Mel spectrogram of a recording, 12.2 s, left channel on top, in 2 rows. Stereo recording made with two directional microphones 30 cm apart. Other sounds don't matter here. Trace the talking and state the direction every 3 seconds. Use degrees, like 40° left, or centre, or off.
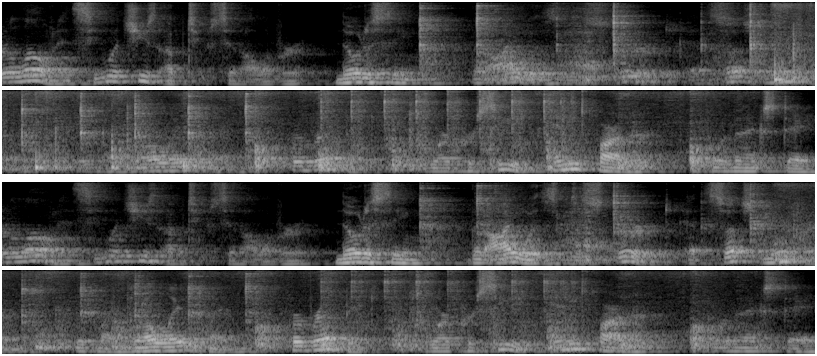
20° left, 60° right, 50° right, 20° left.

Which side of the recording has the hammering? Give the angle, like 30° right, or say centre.
40° left.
